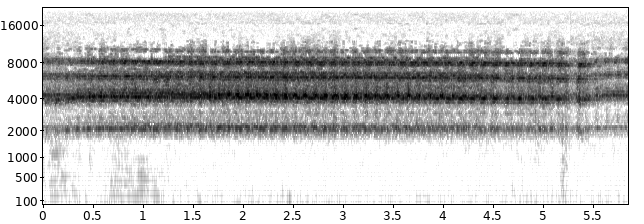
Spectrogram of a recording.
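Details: High, bright pulsing trill of an evening cicada heard while hiking the Koya Sanzan peaks on a hot summer day, steady and ringing throughout, fading a little near the end; a few soft low thumps underneath.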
